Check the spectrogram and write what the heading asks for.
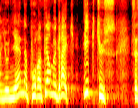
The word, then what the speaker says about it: Ichtus: traverse la mer yonienne pour un terme grec ictus ça s'écrit i ch t s ictus voilà peut-être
